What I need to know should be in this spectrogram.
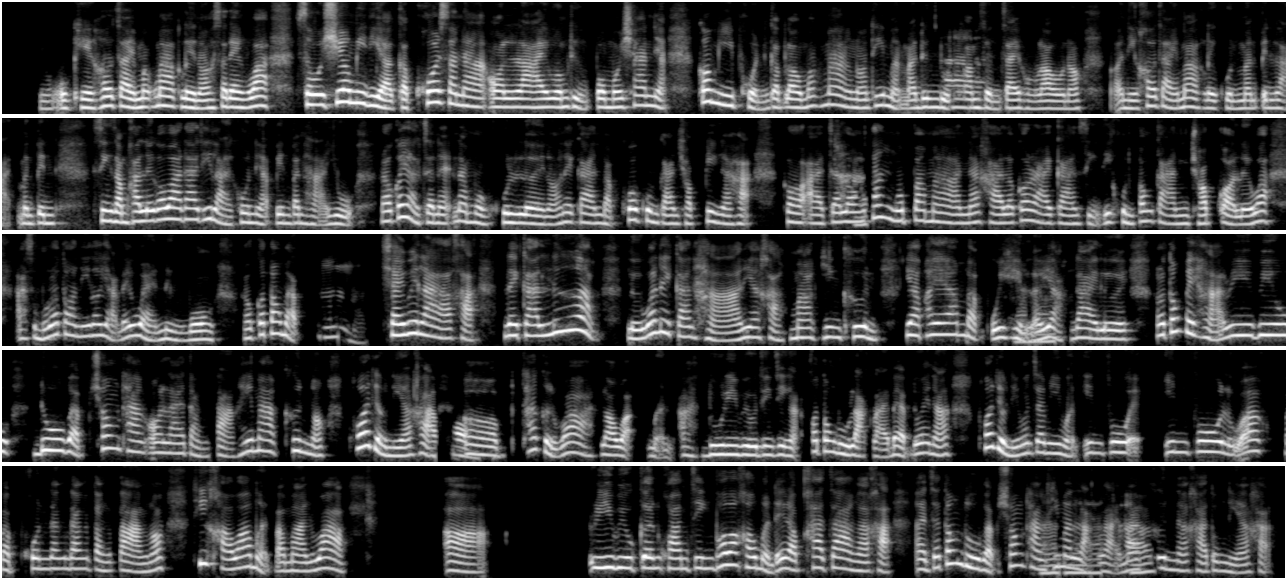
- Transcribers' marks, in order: other background noise; tapping
- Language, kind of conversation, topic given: Thai, advice, จะควบคุมการช็อปปิ้งอย่างไรไม่ให้ใช้เงินเกินความจำเป็น?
